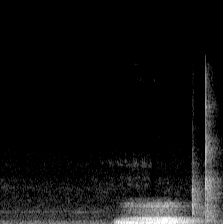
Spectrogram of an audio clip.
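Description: A brief, loud, muffled burst of rustling noise close to the microphone, about three-quarters of a second long, ending in a sharp click: the sound of someone moving right beside the mic.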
